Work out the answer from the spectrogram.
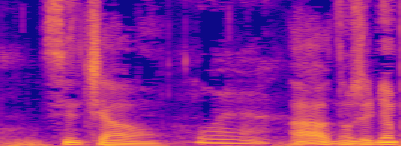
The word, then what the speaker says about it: Xin Chào: En général, on dit Xin Chào. Xin Chào. Voilà. Ah, donc j'ai bien prononcé, ouais.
